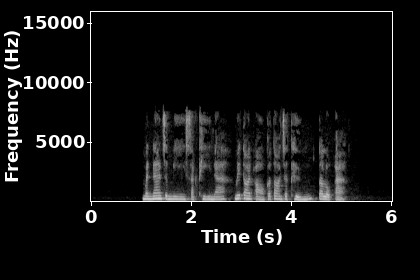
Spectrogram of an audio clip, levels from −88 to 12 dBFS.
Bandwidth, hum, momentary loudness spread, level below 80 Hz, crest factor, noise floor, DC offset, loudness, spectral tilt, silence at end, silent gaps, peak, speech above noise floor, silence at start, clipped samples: 8 kHz; none; 9 LU; -58 dBFS; 16 dB; -81 dBFS; under 0.1%; -19 LUFS; -5.5 dB/octave; 0.95 s; none; -4 dBFS; 63 dB; 1.05 s; under 0.1%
